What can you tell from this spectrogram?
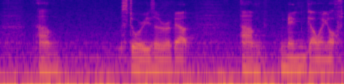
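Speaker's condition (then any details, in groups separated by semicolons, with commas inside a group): Cleft lip and palate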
